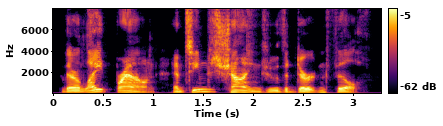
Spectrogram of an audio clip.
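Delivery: usual speaking voice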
